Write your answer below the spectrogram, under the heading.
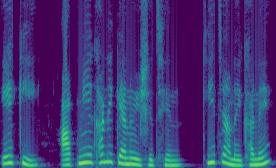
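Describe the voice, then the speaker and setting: A woman playing a composed, persuasive young daughter-in-law in a cartoon moral story, explaining things in a measured way. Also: high-pitched, darkish tone, dry recording, clean studio sound. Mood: composed, reproachful.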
